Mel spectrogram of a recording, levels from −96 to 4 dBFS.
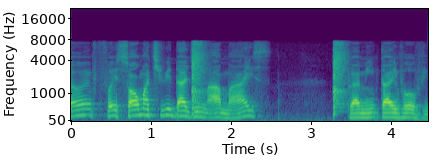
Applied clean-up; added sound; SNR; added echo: none; Snare drum; 8 dB; none.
